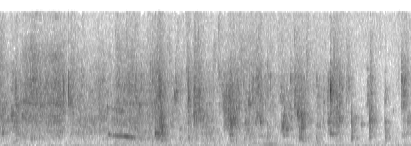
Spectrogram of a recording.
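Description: Water gets tipped out of a tub, pouring and sloshing in uneven bursts with scattered splashes and splatters, fairly faint and irregular in rhythm.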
